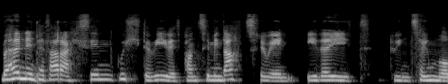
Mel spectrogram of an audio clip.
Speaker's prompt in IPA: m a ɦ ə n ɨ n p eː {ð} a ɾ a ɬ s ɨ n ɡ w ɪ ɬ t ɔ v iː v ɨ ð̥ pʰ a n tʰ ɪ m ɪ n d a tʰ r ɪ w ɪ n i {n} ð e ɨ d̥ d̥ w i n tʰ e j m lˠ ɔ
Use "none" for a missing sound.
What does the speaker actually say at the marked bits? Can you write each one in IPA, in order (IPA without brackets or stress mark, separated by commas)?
θ, none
